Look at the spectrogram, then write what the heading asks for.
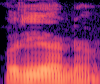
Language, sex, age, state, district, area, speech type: Bengali, male, 18-30, West Bengal, North 24 Parganas, rural, spontaneous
